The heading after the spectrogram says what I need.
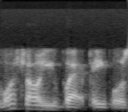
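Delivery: ordinary delivery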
